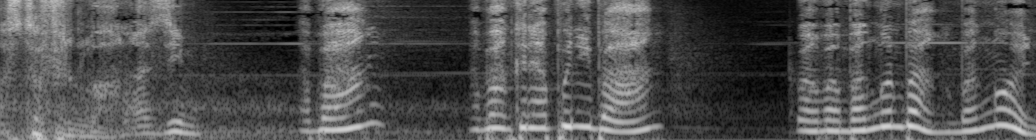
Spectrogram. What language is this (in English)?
Malay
